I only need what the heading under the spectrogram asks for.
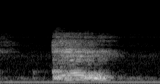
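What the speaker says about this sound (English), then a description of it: "I'm coughing really bad" A single rough throat clear with a cough-like burst, close and brief, over a low steady hum.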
